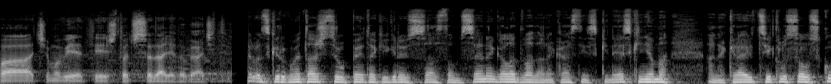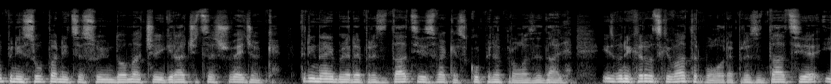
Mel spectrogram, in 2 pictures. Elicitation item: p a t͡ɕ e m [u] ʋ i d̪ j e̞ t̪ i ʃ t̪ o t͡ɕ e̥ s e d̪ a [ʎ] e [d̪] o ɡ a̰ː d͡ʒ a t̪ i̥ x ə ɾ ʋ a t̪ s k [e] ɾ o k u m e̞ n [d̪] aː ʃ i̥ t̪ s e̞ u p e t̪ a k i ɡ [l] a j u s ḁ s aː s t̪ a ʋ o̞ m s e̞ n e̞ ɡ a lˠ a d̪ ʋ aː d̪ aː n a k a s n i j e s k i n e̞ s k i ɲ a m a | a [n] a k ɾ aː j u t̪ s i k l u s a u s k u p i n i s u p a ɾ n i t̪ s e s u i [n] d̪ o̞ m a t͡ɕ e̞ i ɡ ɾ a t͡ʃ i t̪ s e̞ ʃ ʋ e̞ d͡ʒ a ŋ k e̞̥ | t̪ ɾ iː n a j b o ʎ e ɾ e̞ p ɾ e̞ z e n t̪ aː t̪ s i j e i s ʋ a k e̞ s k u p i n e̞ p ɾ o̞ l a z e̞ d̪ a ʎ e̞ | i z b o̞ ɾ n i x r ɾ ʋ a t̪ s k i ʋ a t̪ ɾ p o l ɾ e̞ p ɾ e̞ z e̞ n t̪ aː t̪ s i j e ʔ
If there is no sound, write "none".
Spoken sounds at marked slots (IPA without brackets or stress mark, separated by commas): o, ʎ, d̪, e, t̪, ɾ, n, m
